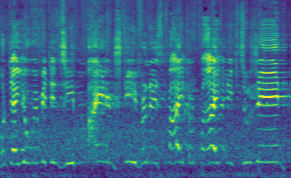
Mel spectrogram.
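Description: An actor playing an anxious, fussy, very old fairy-tale collector in a children's radio play, excitable and pleading in a theatrical way. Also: male voice, very high voice, normal speed, background noise. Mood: frightened, breathless.

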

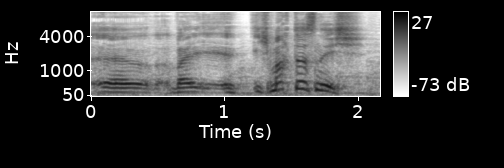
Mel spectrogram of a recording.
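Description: Radio drama: reluctant, stammering bundle of nerves, slow and halting. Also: male voice, fairly high pitch, lively intonation, darkish tone, faint music behind. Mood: flustered. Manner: stammering, hesitant. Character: nervous, stammering, reluctant male helper. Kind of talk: German radio play acting.

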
